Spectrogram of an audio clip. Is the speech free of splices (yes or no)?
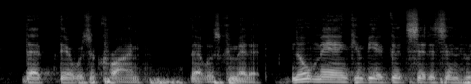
no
